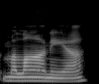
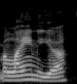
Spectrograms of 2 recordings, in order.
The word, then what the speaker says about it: Melania: there with his wife Melania Gina honey you need to say her name right her name ain't Melania it's melan IA did I say it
